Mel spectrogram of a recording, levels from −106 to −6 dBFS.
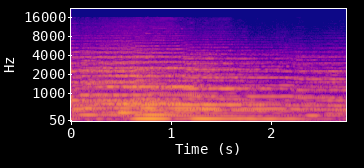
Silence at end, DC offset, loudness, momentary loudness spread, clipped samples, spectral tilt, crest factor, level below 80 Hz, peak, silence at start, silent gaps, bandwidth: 0 s; under 0.1%; -34 LUFS; 12 LU; under 0.1%; -6.5 dB/octave; 16 dB; -64 dBFS; -16 dBFS; 0 s; none; 11.5 kHz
